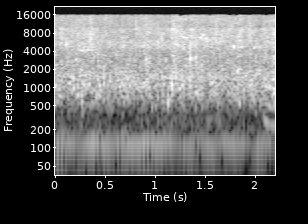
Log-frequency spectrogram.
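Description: Shallow forest stream trickling and flowing steadily over stones, with a steady low hum underneath.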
